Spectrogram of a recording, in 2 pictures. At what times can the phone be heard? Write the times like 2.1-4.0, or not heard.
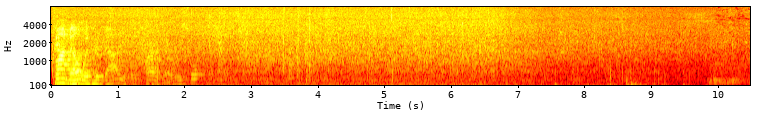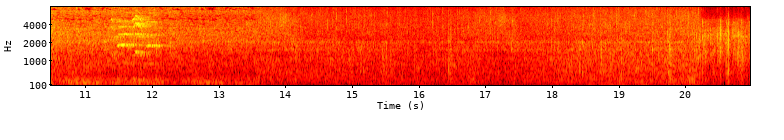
not heard.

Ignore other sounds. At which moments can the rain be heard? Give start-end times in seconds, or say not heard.
0.0-20.9.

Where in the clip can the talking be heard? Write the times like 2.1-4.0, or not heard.
0.0-2.2.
